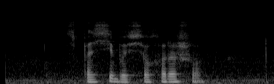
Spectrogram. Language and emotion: Russian, neutral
